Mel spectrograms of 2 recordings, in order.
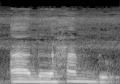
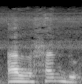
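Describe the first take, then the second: First: The opening hamzah has an echoing bounce. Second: The opening hamzah is thin with no bounce. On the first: The speaker calls it wrong. "Atau pula terjadi qalqalah ya. ... itu jangan sampai terjadi" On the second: The speaker calls it right. "tipiskan olehmu hamzah di lapad alhamdu"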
